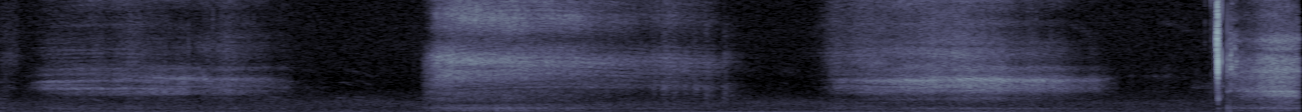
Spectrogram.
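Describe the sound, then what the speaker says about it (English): Slow yoga breathing during a beginner core session, with three long, airy breaths alternating in a steady rhythm, each rising and falling over a few seconds. The breaths sound close and soft, and a brief click comes near the end. "Exhale. Inhale. Exhale. Going with your own breath."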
